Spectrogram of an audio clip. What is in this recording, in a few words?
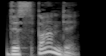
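"desponding", British English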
